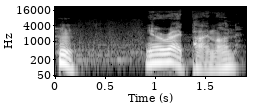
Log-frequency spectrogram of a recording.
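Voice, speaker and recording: An actor playing a composed, analytical young investigator in a video game, speaking in a measured, serious and authoritative way. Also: male voice, on the low side, very animated. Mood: commanding, serious. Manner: measured, serious, matter-of-fact.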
